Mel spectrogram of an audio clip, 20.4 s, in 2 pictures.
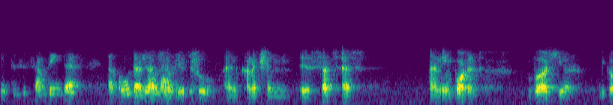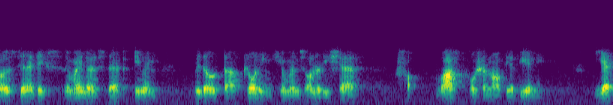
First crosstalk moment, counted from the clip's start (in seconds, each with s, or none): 2.1 s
